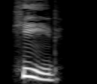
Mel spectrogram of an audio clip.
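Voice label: "scandal", American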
